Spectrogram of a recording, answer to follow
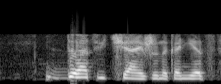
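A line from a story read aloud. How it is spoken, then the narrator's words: Angry exclamation. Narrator (Russian): гневно воскликнул Стефан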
